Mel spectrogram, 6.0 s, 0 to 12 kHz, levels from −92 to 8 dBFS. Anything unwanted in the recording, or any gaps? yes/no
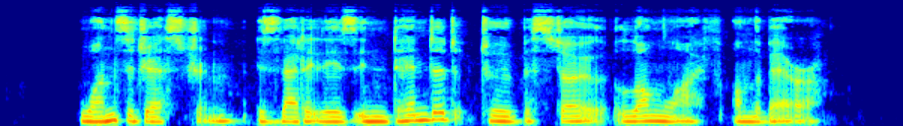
no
